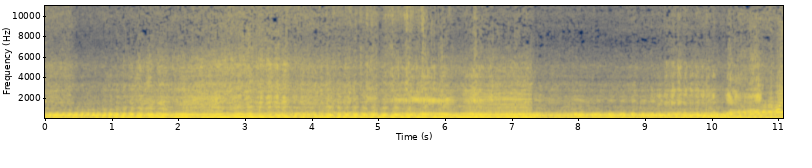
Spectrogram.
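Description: Wind rushes past the rider.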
